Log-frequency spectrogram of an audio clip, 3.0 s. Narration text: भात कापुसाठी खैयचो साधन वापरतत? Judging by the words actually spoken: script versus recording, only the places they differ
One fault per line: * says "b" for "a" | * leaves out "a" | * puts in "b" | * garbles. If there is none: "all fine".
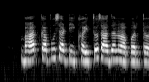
all fine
